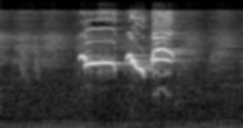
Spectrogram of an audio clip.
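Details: Single short phrase from an orange-headed thrush, used to spur reluctant birds into singing: three rich, slurred whistles in quick succession, the middle one dipping and the last rising.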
